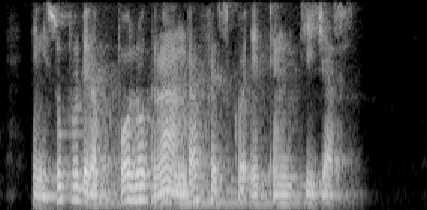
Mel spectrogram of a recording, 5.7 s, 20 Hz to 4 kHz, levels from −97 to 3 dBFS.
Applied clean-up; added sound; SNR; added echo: none; none; none; none.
